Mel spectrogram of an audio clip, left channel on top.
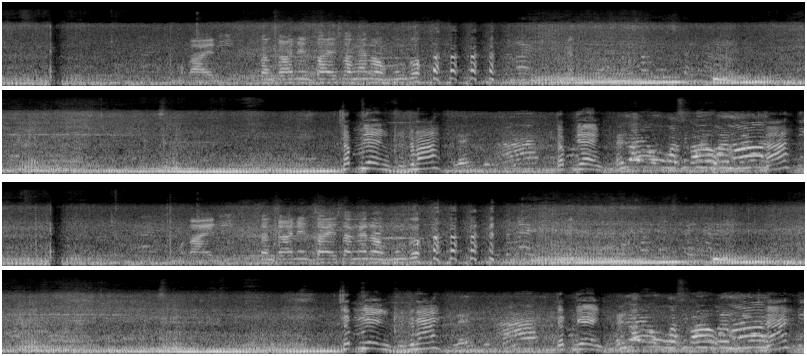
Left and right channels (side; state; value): both; normal; correlation 0.65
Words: Makain. Isang kanin sa isang munggo. Chop yan. Gusto mo? Chop yan. Ha? Hindi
